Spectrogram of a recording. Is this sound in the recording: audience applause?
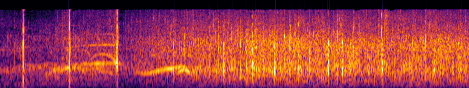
yes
